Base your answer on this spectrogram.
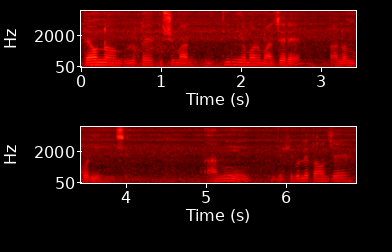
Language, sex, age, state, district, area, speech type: Assamese, male, 60+, Assam, Morigaon, rural, spontaneous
